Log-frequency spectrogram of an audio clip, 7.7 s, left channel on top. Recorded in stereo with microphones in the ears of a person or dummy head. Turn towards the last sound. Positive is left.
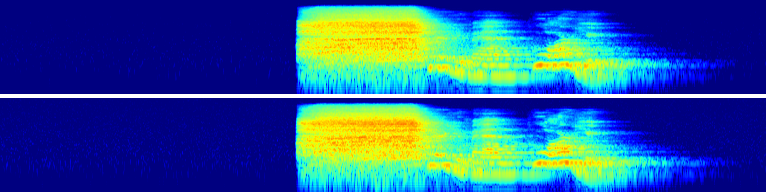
turn(degrees=-15)  # may be behind; listen again after turning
